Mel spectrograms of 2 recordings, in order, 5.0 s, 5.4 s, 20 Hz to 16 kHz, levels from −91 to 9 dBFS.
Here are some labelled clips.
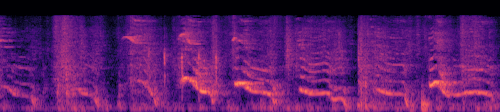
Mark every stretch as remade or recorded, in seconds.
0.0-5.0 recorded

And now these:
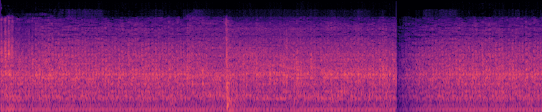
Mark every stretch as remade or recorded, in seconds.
0.0-1.9 recorded; 1.9-3.7 remade; 3.7-5.4 recorded

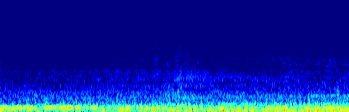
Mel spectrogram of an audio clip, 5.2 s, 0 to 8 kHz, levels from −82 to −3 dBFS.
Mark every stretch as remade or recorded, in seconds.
0.0-5.2 remade

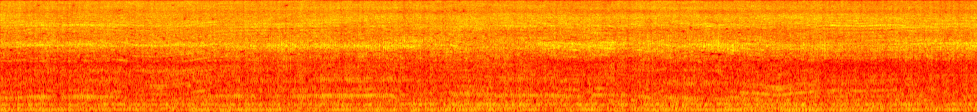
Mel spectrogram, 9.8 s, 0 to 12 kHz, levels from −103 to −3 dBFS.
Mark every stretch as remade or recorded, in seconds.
0.0-9.8 recorded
